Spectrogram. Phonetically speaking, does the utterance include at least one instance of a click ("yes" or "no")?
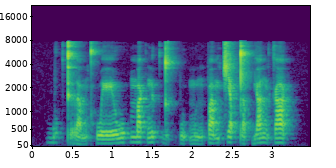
no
